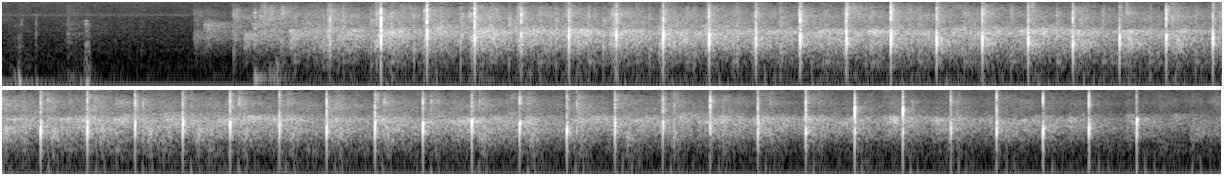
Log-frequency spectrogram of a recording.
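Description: In a legislative chamber, a roomful of people standing on their feet bursts into loud, sustained applause after a brief quiet moment, a standing ovation for a sergeant, with sharp, steady claps standing out from the dense clapping throughout.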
